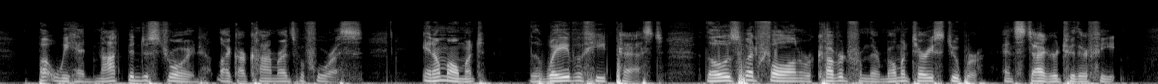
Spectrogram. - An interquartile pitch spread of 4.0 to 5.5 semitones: No, average, 3.5 semitones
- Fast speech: No, average, 170 wpm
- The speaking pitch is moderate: Yes, medium, 145 Hz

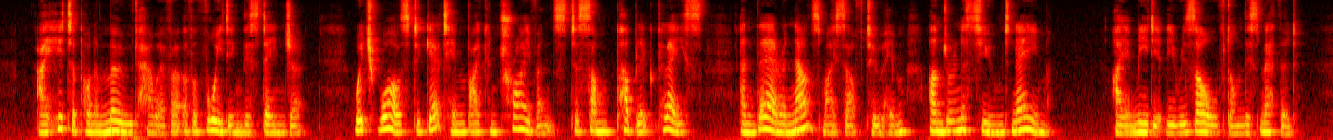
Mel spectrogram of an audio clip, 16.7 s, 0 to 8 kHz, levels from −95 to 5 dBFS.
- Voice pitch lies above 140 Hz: Yes, high, 190 Hz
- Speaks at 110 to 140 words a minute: Yes, slow, 135 wpm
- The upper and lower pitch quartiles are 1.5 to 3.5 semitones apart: Yes, narrow, 2.5 semitones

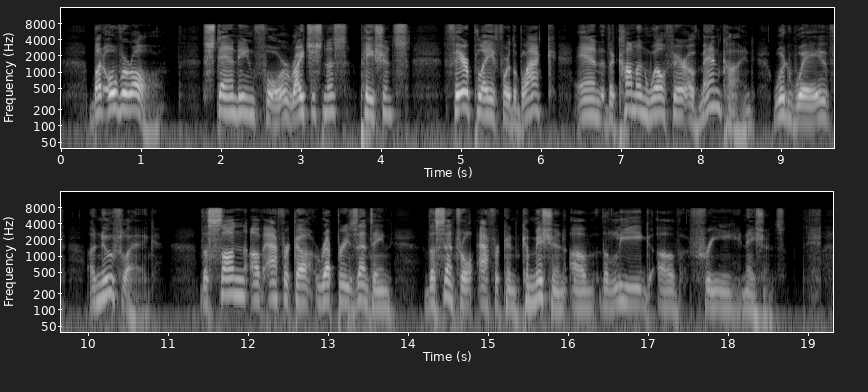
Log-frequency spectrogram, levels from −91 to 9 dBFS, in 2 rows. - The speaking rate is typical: No, slow, 120 wpm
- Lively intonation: Yes, wide, 7.5 semitones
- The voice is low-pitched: No, medium, 150 Hz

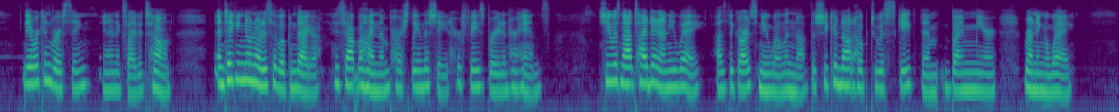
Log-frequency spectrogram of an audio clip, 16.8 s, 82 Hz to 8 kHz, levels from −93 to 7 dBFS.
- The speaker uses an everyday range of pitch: Yes, average, 3.5 semitones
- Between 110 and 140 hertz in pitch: No, high, 220 Hz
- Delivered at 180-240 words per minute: Yes, average, 190 wpm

